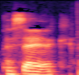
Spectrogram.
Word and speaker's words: Passaic: Oh, it's Passaic.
